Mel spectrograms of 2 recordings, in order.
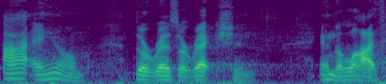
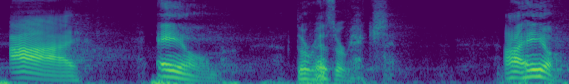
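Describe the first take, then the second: First: Said in the usual way. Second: I ... am ... the resurrection, long pauses between words; slow, each word set apart. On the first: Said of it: "He said". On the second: Shown as a demonstration. Preacher spelling out Jesus' words to the congregation, slow and spaced. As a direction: lay out I, am, the resurrection one word at a time. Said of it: "He didn't say".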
